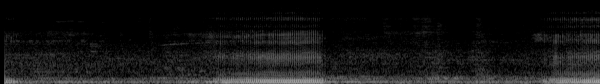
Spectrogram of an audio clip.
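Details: 8-month-old female Pitbull asleep: deep, low rumbling snores rising and falling with each breath; snoring.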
